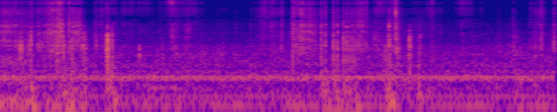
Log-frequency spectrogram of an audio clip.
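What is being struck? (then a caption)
Small paper book pages. Fingertips quickly flip the thin paper pages of a small, thick book, making a run of soft, crisp rustles and light papery flicks with bright edges. A sharper snap of a page stands out near the start. A faint, steady low hum runs underneath throughout.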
